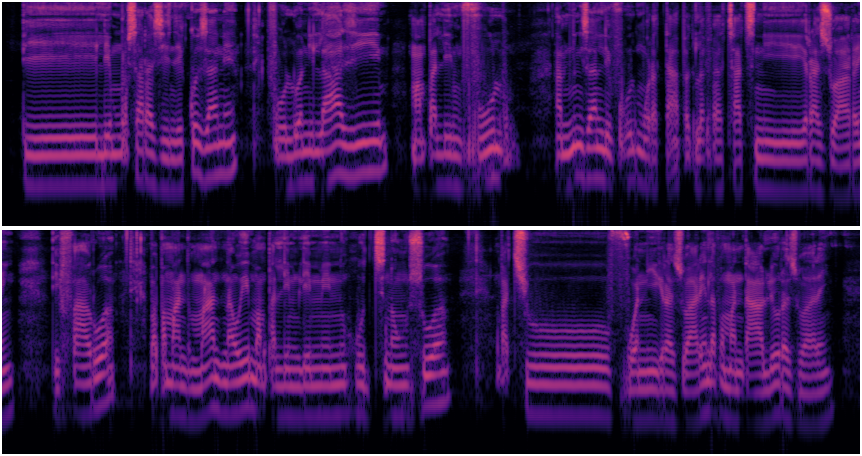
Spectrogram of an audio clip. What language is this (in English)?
Sakalava Malagasy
